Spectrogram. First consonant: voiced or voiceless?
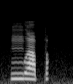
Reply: voiced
